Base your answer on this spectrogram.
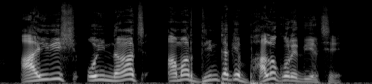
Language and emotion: Bengali, happy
